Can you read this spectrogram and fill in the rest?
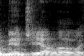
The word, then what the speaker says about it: Manganiello: So Samuel Jackson and Joe Manganiello. I think I'm pronouncing his name right. – That sounds right.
